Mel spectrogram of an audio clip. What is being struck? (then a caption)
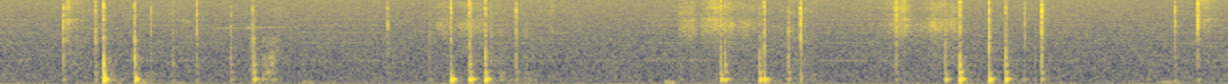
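Hardcover book with paper dust jacket. Long nails tap quickly on the glossy, embossed paper dust jacket of a blue hardcover book held upright. The taps come in quick, uneven bursts of short, dry clicks, each with a soft low knock and a brief bright tick that dies away almost at once, over a faint steady hiss.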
